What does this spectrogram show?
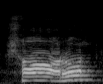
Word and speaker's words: স্মরণ: মফলা শব্দের শুরুতে থাকলে ময়ের উচ্চারণ হয় না।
